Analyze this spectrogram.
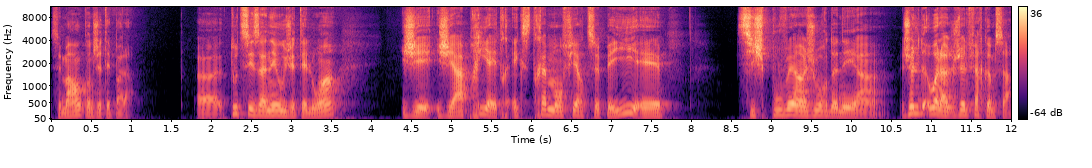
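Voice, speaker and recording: Speaking at a fairly slow pace in a Vaud accent, the voice has lively intonation and long, frequent pauses, on a very clean recording with a silent background. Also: man, medium pitch for a man. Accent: Swiss French, Vaud. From Switzerland, Valais, grew up in Vaud. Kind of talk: podcast interview. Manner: hesitant, many repetitions.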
